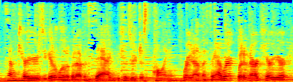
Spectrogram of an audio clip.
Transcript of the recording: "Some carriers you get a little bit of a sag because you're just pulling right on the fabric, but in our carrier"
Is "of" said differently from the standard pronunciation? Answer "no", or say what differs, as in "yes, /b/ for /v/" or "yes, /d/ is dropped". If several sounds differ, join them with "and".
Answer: no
